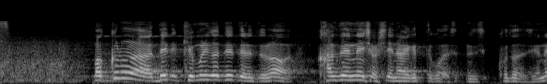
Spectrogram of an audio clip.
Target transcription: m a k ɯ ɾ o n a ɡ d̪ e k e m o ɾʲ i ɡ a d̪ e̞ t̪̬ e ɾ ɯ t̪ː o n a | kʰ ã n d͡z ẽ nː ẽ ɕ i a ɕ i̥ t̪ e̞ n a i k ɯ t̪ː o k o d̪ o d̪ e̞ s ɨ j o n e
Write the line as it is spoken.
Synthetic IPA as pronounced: m a k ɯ ɾ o n a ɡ d̪ e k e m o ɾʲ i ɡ a d̪ e̞ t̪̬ e ɾ ɯ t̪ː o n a | kʰ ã n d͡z ẽ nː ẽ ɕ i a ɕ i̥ t̪ e̞ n a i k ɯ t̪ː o k o t̪ o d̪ e̞ s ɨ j o n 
